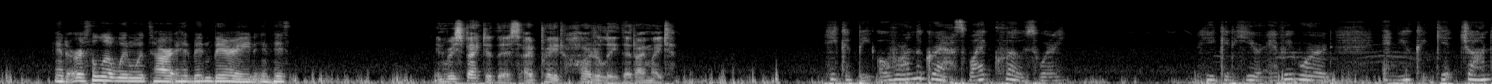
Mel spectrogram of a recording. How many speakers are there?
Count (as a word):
three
